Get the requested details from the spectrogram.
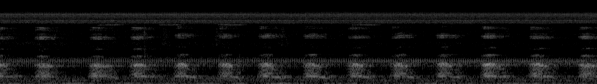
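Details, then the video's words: Long howl of a howler monkey at Cahuita Park, Costa Rica: a regular series of hoarse, roaring grunts, roughly two per second, moderately distant, with a constant shrill insect-like drone behind. "Long howl by howler monkey"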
